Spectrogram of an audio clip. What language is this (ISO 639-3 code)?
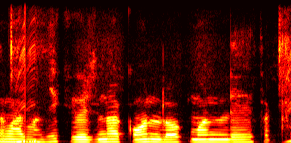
hne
